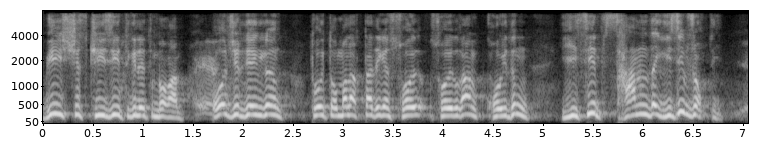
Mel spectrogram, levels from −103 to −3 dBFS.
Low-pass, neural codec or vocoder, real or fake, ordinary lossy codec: 7.2 kHz; codec, 16 kHz, 8 kbps, FunCodec, trained on LibriTTS, 25 frames a second; fake; AAC, 48 kbps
